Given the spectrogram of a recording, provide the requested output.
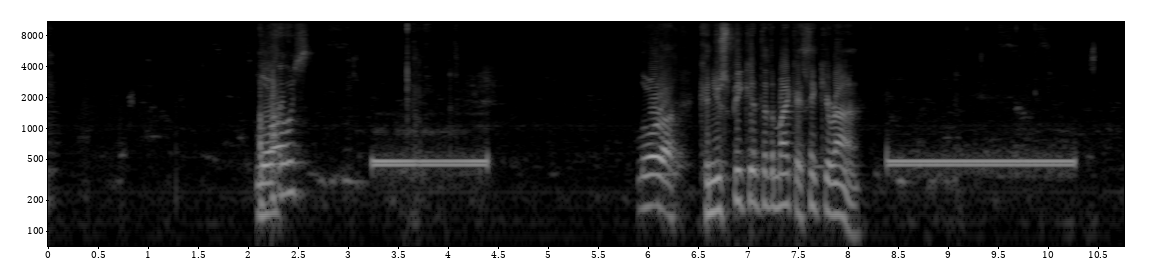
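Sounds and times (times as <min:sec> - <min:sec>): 
faint room noise: 0:00.0 - 0:10.7
speech: 0:02.1 - 0:02.7, 0:05.9 - 0:08.2
steady single-pitch telephone tone: 0:03.2 - 0:04.4, 0:08.4 - 0:10.3.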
